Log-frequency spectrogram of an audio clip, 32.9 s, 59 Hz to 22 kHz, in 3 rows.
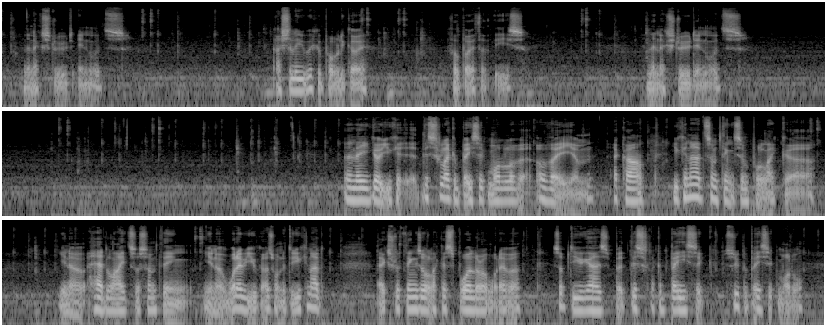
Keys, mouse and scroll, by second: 0.0-0.4 middle drag, 0.4 e, 2.0-3.5 middle drag, 3.5 ctrl+z, 3.8 ctrl+z, 4.3 ctrl+z, 4.8 click, 5.3 shift+click, 7.9 middle click, 8.5 e, 12.0 Tab, 12.1 scroll down 2, 12.3-12.9 middle drag, 12.9 click, 13.2-13.7 middle drag, 13.7 scroll down 2, 13.9-14.6 middle drag, 14.6 scroll up 1, 14.6-17.4 middle drag, 17.4 Tab, 18.0-21.4 middle drag, 21.4 ctrl+r, 22.1-23.3 middle drag, 23.3-24.5 scroll up 1, 24.5 click, 25.3 Tab, 25.5-25.8 middle drag, 25.8 scroll down 2, 26.3-27.8 shift+middle drag, 27.8 scroll up 2, 28.0-28.3 middle drag, 28.3 scroll down 2, 28.7-32.8 shift+middle drag.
